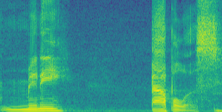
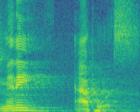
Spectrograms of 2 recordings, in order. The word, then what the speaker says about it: Minneapolis: how you were saying there's no n in the middle it's many apollos mini apollos yeah somebody commented yesterday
